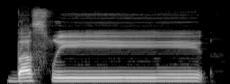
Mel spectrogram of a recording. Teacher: Pronounce sad with thicker voice and stretch madde aris.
